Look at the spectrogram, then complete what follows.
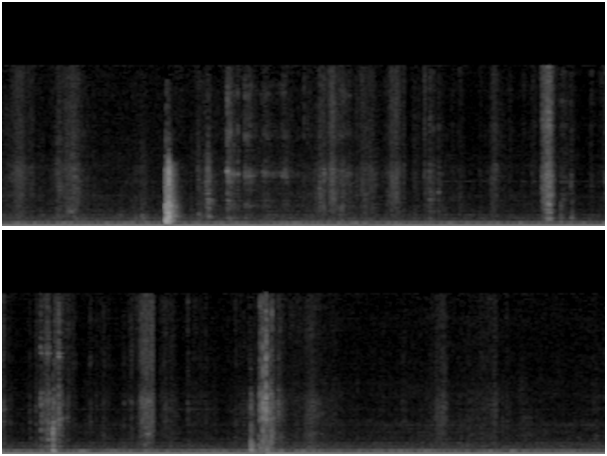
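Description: A few sharp taps and clicks as a steel ruler, pencil and MDF board are handled and set down on a wooden table. The loudest tap comes about two seconds in. A steady low electrical hum runs underneath.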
